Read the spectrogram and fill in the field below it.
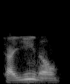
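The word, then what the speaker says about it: Taíno: The word Taino, which is actually like a Spanish pronunciation, which is odd, um, it actually meant the good ones are good people.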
